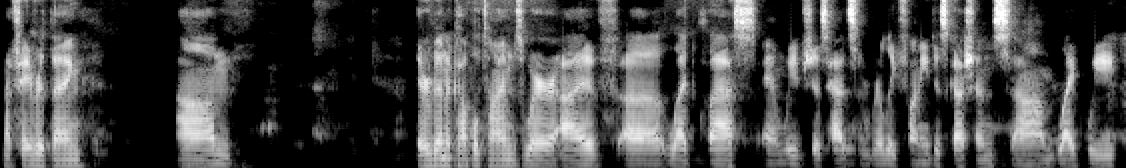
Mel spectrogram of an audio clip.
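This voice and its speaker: A young man, a student, answering casually with a flat, unhurried delivery. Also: on the low side, dry recording, rough recording.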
